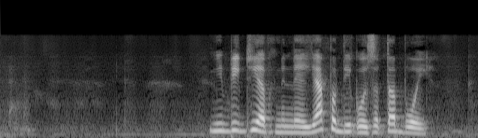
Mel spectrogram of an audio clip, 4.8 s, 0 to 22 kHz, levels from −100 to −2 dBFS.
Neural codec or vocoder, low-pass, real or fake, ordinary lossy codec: codec, 16 kHz, 1 kbps, FunCodec, trained on LibriTTS, 50 frames a second; none; fake; none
